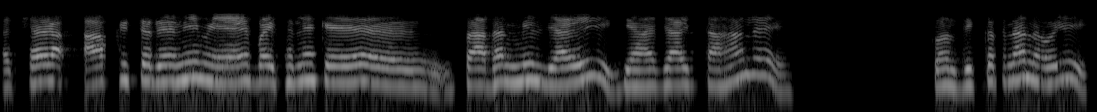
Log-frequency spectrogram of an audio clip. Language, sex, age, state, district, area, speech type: Hindi, female, 60+, Uttar Pradesh, Mau, rural, conversation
